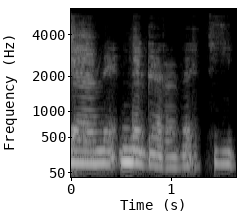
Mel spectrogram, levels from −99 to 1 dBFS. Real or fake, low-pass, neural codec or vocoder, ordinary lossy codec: fake; 5.4 kHz; codec, 44.1 kHz, 1.7 kbps, Pupu-Codec; AAC, 48 kbps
